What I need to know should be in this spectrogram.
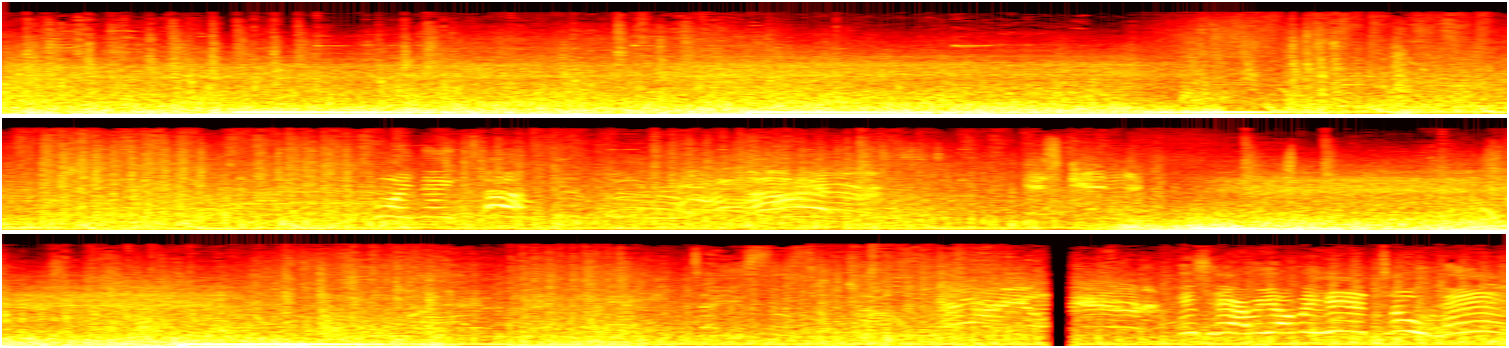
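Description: A heavy diesel engine rumbles and roars as a bulldozer drives along.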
